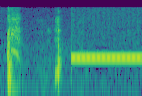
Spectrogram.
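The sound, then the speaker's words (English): A steady, unbroken telephone dial tone holds for about one and a half seconds, preceded by two brief vocal noises. “I'll just fill the dead air while you dial the phone. Well, it's dialing now”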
